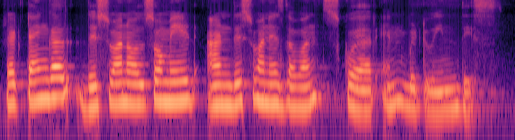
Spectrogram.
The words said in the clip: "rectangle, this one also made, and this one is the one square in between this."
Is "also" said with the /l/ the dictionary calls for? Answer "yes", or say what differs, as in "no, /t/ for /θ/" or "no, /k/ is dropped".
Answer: yes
